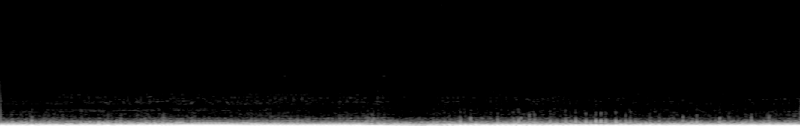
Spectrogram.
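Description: A motorcycle idles in neutral at a traffic light, its engine putting out a loud, steady, low rumble for the whole stretch, with a short dip and shift in tone midway and no speech.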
